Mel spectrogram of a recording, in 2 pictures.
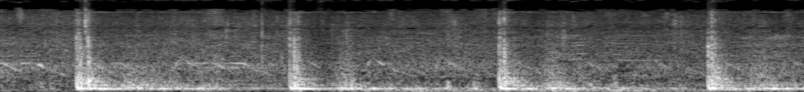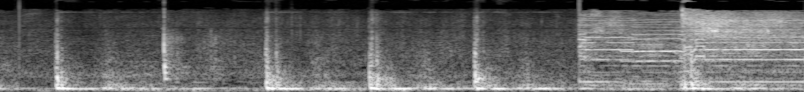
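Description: Korean court procession music: a large drum struck about once a second, each beat ringing on low. About seven seconds in, a shrill, reedy wind instrument joins.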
